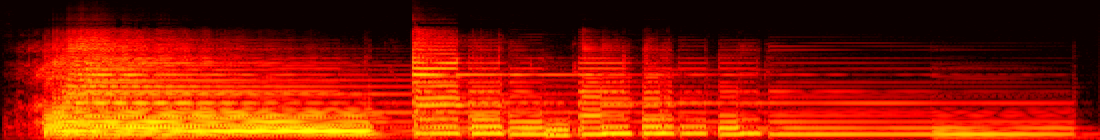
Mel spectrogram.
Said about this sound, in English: So this is my Les Paul, basically right away into the amp.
